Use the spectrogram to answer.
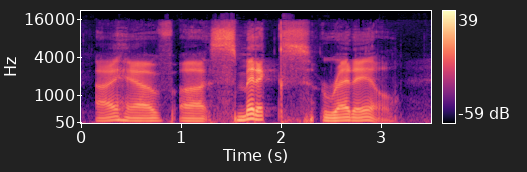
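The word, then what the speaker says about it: Smithwick's: I have uh Smidix red ale. It's a great classic Irish ale. Not Smidwix. Smidix. How's it spelled? Smith Wixs. Yes. Smith Wix and it's pronounced Smidix.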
